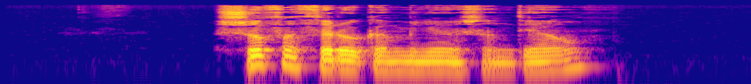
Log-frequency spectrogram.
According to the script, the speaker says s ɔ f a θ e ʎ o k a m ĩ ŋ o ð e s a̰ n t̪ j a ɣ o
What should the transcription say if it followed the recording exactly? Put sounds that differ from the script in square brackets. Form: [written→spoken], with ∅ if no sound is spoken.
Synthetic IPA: s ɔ f a θ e [ʎ→ɾ] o k a m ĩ [ŋ→ɲ] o ð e s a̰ n t̪ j a ɣ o

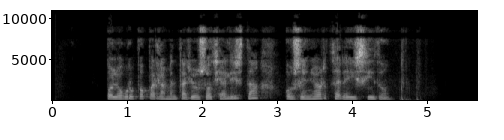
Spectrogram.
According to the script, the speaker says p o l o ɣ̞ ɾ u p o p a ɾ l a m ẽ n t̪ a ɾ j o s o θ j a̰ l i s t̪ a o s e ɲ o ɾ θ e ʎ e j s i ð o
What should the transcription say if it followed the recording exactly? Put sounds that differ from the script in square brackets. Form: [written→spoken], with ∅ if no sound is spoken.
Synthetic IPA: p o l o ɣ̞ ɾ u p o p a ɾ l a m ẽ n t̪ a ɾ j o s o θ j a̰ l i s t̪ a o s e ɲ o ɾ θ e [ʎ→ɾ] e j s i ð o

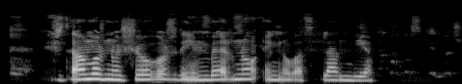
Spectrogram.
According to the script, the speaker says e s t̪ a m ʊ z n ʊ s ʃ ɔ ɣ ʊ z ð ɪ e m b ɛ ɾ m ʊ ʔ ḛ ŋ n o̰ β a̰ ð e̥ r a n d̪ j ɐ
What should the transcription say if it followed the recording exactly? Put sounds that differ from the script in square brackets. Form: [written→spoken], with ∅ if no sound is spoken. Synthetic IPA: e s t̪ a m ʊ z n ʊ s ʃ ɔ ɣ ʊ z ð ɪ [e→i] m b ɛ ɾ [m→n] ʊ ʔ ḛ ŋ n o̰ β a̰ [ð→θ] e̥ [r→l] a n d̪ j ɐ

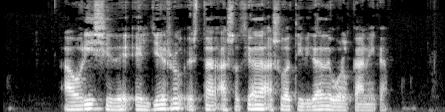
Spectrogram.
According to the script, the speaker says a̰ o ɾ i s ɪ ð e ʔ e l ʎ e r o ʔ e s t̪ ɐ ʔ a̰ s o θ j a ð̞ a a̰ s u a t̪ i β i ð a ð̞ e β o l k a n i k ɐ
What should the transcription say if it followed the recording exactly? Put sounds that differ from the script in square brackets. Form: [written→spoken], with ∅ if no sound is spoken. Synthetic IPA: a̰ o ɾ i [s→ʃ] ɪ ð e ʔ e l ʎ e r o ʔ e s t̪ [ɐ→a] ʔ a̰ s o θ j a ð̞ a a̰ s u a t̪ i β i ð a ð̞ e β o l k a n i k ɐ

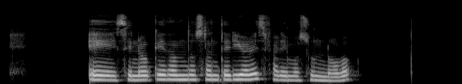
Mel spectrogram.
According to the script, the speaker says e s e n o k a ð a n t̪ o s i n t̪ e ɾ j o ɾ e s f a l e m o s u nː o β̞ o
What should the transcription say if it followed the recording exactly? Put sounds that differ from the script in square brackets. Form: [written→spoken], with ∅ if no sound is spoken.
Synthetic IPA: e s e n o k [a→e] ð a n [t̪→d̪] o s [i→a] n t̪ e ɾ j o ɾ e s f a [l→ɾ] e m o s u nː o β̞ o

